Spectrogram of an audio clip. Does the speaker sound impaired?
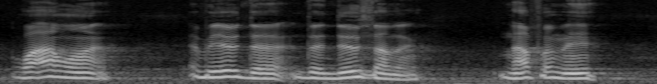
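Yes: ALS; losing ability to speak clearly, voice does not sound as expected.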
